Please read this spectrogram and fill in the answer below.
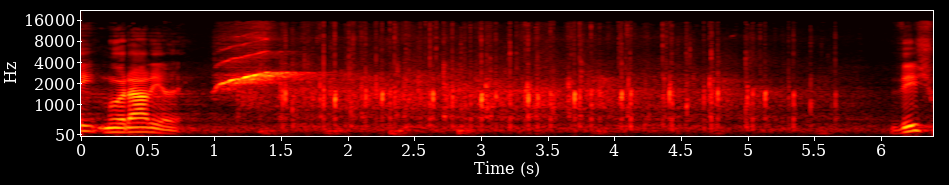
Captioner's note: audience applauds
